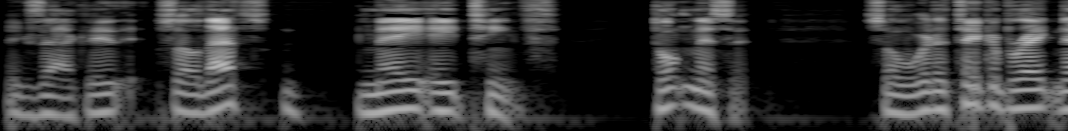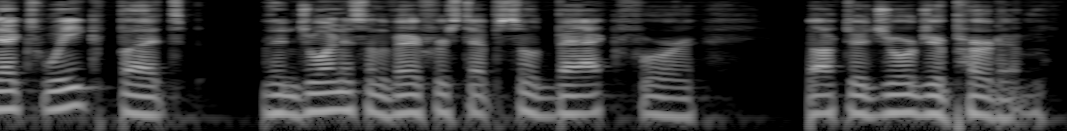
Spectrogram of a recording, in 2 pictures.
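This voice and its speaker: A man's voice: on the low side, steady tone, normal speed, dry recording, clean studio sound, far from the mic. Man, podcast host, casual joking chat, set back from the mic, dead room. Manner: joking, chatty storyteller.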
